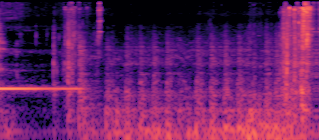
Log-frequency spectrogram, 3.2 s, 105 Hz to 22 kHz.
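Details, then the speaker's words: GM 3800 V6, low-mileage car, after coolant ingress into cylinders, front cylinders blown out, pedal held to floor: after a door chime the starter churns with low, even pulses, nearly catches but never fires; plugs found wet, fuel-flooded. "ooh almost went [Applause] almost turned over did you hear that it's trying oh so close maybe I could still just clear it out some"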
